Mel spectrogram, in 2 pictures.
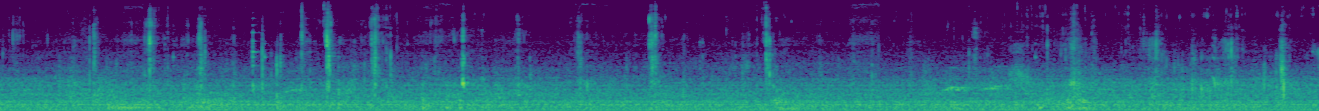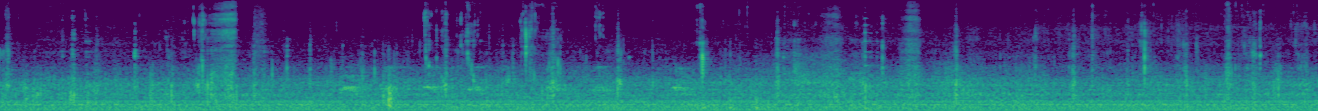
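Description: Close-miked chewing and crunching of fried tilapia and rice, with irregular sharp mouth clicks and smacks over a steady low hum.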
